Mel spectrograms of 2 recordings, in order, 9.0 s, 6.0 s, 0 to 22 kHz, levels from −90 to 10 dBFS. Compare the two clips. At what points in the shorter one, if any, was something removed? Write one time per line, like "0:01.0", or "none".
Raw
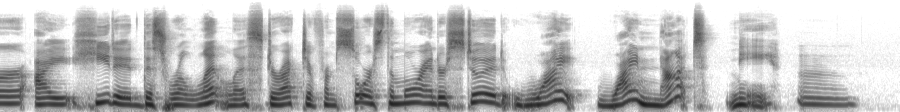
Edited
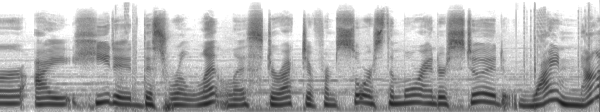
0:05.1

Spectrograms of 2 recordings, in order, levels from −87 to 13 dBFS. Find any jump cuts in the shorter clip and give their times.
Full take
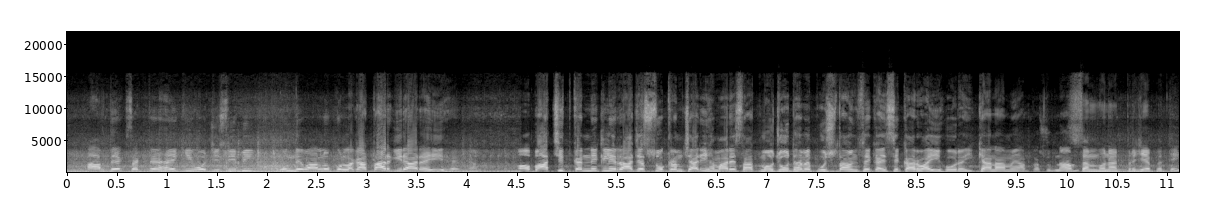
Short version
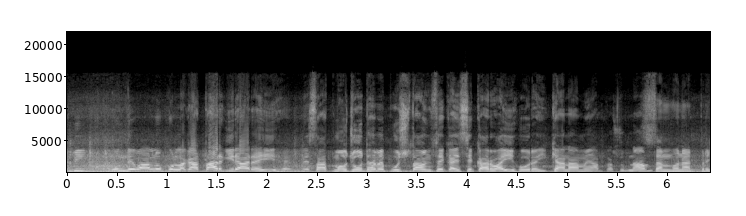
0:02.4

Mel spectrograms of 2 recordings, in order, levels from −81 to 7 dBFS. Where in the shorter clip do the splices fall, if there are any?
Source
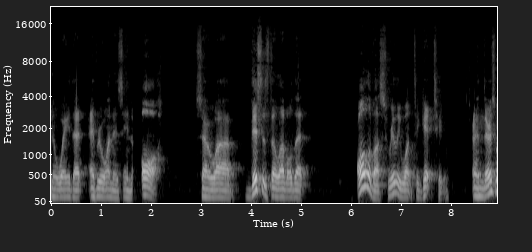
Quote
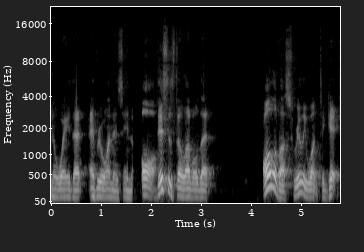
0:02.1

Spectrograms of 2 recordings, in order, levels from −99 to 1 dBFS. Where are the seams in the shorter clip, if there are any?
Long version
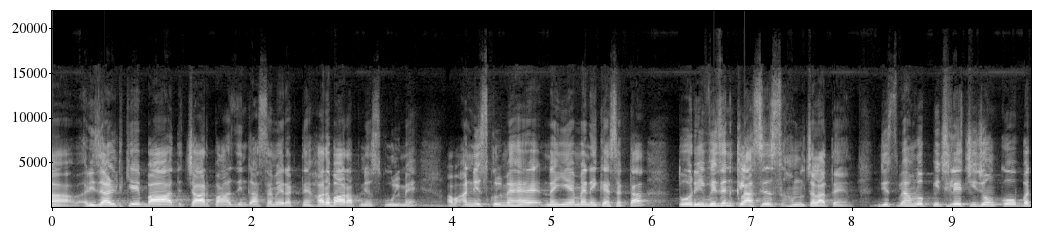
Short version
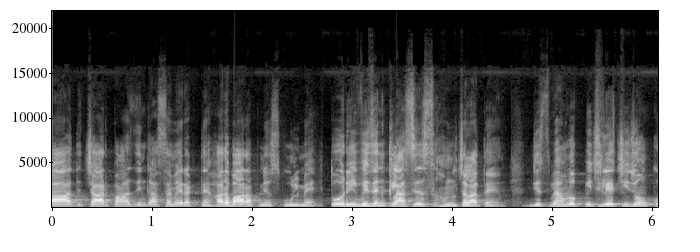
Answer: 0:02.6

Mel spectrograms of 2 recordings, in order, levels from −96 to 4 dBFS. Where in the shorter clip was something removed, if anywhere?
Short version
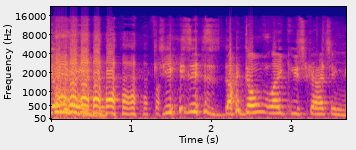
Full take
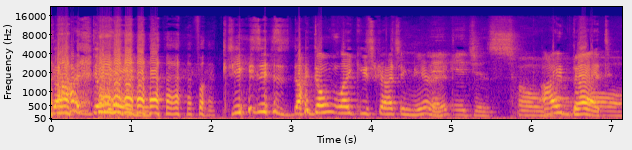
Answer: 0:01.3

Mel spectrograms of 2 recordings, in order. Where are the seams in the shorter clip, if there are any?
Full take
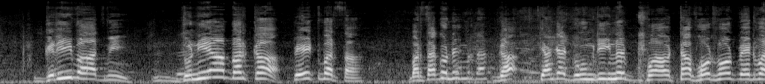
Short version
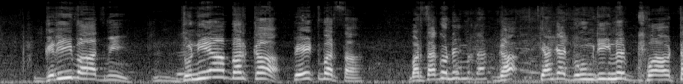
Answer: none

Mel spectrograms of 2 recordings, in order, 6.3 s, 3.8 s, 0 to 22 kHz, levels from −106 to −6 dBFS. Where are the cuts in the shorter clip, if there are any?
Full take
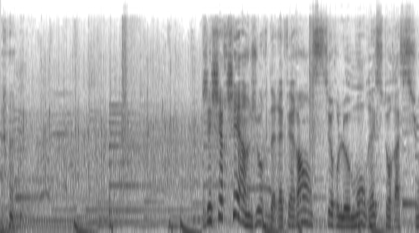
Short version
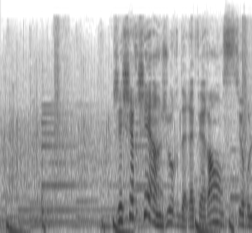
0:01.7

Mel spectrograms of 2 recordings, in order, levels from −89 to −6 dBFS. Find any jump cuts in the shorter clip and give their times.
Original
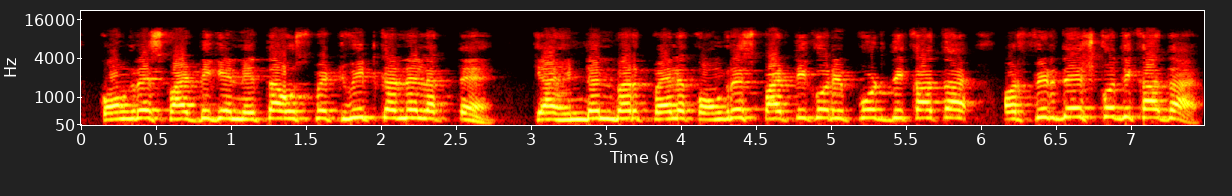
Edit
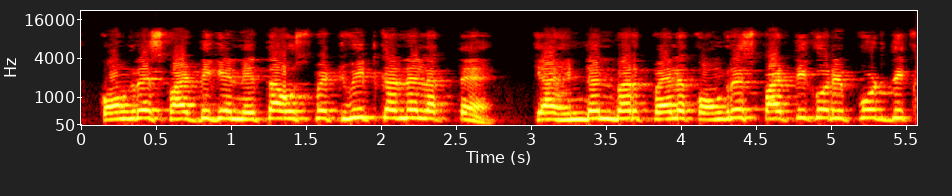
none

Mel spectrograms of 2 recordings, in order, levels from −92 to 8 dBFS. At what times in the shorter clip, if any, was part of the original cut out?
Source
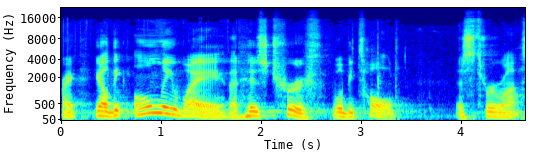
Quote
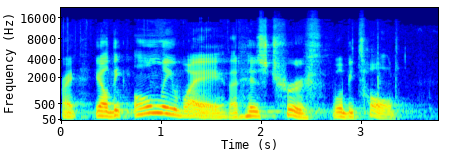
none

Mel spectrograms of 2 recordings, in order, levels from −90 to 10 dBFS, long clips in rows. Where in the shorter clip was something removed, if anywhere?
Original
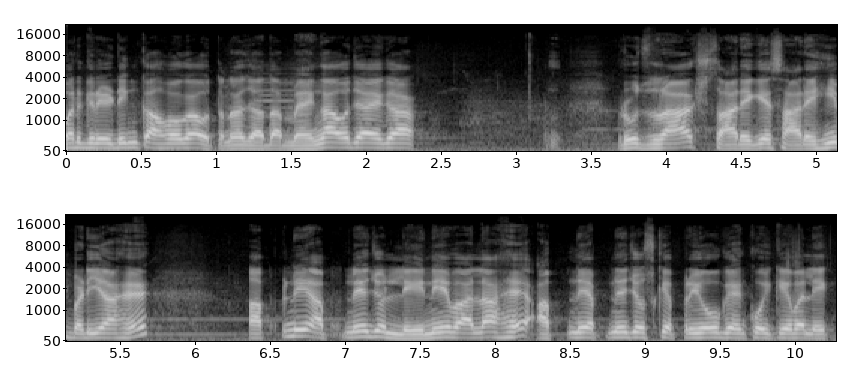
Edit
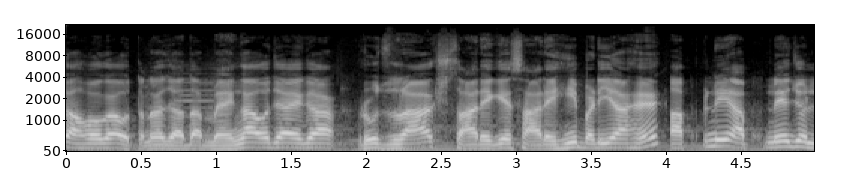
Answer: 0:01.9
0:04.0

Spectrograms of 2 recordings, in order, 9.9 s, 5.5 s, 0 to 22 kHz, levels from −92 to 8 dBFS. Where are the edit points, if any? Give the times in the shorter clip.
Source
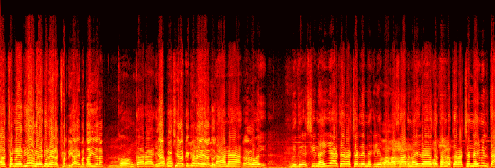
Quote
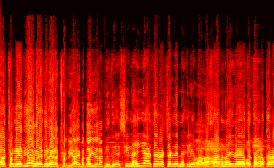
0:02.0

